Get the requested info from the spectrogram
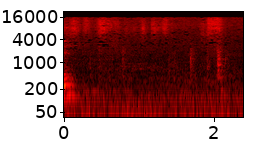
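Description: A marker pen writing on a paper chart, in faint short strokes.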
